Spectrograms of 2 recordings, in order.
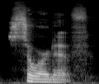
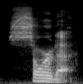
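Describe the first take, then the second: First: Both words are said fully and separately. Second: The two words blend into one reduced word. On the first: "the real words" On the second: "how we sometimes pronounce"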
